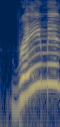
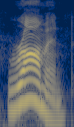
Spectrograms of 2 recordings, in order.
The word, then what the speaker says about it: ramen: ramen here's the thing everybody calls Raymond is the Blake that's like the white trash way to say it so you know what you get on me about using mine I don't think so pronunciation call me white trash Raymond noodles that is no ramen that's what it is Wow top ramen it's not top Raymond Raymond top Raymond yeah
